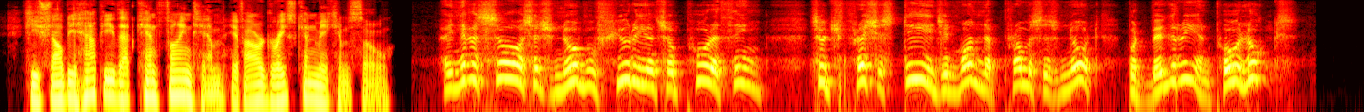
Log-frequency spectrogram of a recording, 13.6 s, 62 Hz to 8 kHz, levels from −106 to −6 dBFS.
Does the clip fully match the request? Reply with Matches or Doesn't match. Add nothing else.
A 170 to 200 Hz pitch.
Matches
